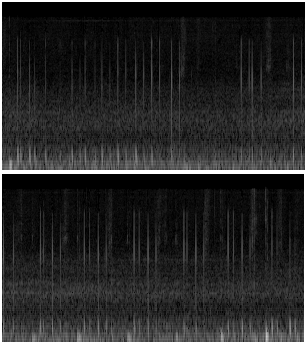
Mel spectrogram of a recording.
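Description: Fingertips tap quickly on the aluminium back of a thin, hollow-bodied silver iPhone with a glass front, held flat above the microphone, then the phone is held and tilted in one hand. The taps are soft, short and dull, mostly low thumps with faint bright clicks, over a quiet steady low hum. A few taps land harder, the loudest near the end.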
